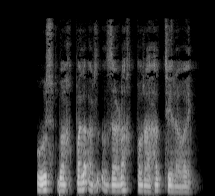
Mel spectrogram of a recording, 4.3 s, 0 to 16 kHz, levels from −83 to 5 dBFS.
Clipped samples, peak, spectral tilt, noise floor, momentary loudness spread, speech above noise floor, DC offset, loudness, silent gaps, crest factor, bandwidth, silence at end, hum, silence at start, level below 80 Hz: under 0.1%; -4 dBFS; -6 dB/octave; under -90 dBFS; 8 LU; over 69 dB; under 0.1%; -22 LUFS; none; 18 dB; 11.5 kHz; 0.45 s; none; 0.75 s; -54 dBFS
